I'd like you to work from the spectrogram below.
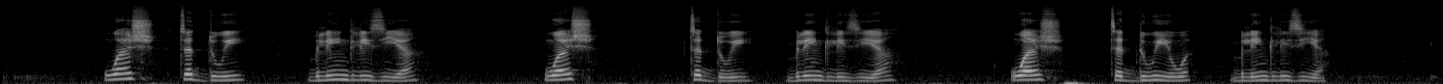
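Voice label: do you speak English, Moroccan arabic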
